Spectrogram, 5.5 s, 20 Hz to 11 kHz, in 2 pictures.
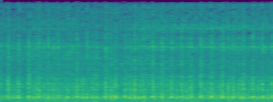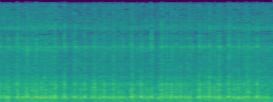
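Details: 1993 XJ600 motorcycle that also has an oil leak: uneven knocking, about three to four hits a second, over a rattly idle; knocking at idle, cause undetermined.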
